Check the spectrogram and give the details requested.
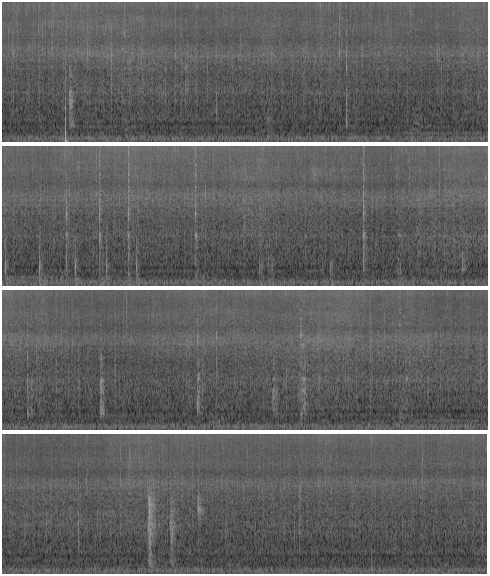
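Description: Sliced sausage and onion frying in a pan: a steady sizzle with scattered sharp pops and clicks.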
